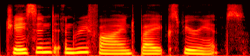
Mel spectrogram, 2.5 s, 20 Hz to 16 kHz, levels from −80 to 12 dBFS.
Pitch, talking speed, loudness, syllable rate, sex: 230 Hz, 120 wpm, -16 LUFS, 5.1 syllables/s, female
